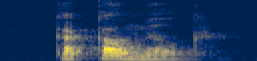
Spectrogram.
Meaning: cocoa drink, (if heated) hot chocolate (beverage made of cocoa and milk)
- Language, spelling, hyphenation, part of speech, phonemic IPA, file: Dutch, cacaomelk, ca‧cao‧melk, noun, /kaːˈkɑu̯ˌmɛlk/, Nl-cacaomelk.ogg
